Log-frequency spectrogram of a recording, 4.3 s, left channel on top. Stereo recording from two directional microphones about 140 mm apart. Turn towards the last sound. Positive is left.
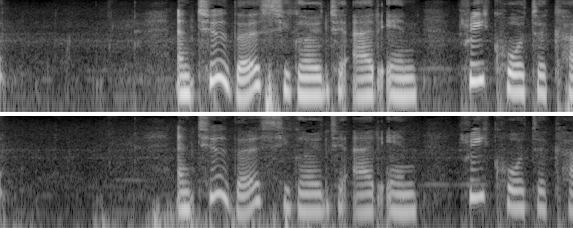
turn(degrees=30)  # may be behind; listen again after turning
